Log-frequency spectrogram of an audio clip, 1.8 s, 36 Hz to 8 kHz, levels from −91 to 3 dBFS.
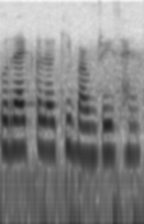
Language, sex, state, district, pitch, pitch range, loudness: Hindi, female, Uttar Pradesh, Jalaun, 210 Hz, 195-220 Hz, -16 LUFS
